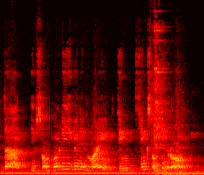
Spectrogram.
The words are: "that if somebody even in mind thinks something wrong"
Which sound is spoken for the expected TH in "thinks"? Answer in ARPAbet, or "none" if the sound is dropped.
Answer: T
